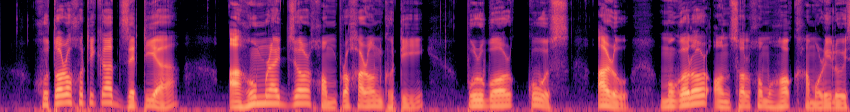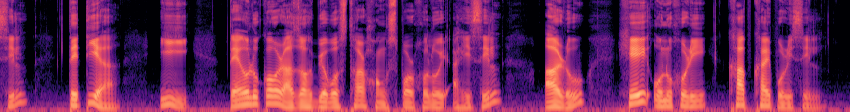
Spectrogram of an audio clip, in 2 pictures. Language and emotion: Assamese, neutral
